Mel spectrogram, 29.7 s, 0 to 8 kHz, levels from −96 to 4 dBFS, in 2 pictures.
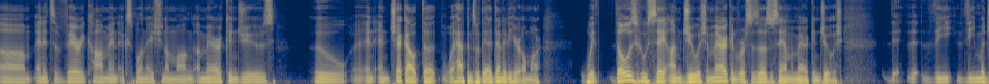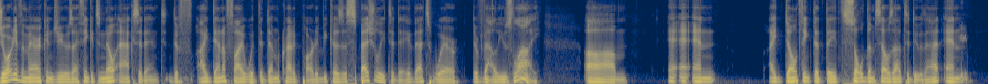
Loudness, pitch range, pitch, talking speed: -23 LUFS, 95-110 Hz, 105 Hz, 160 wpm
